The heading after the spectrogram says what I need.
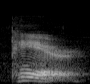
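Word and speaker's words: pear: igualito pera es Entonces se pronunciaría como si fuera una doble e en español o una e larga e pair pair y la r final traten de pronunciarla como en inglés ciruela se dice plum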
